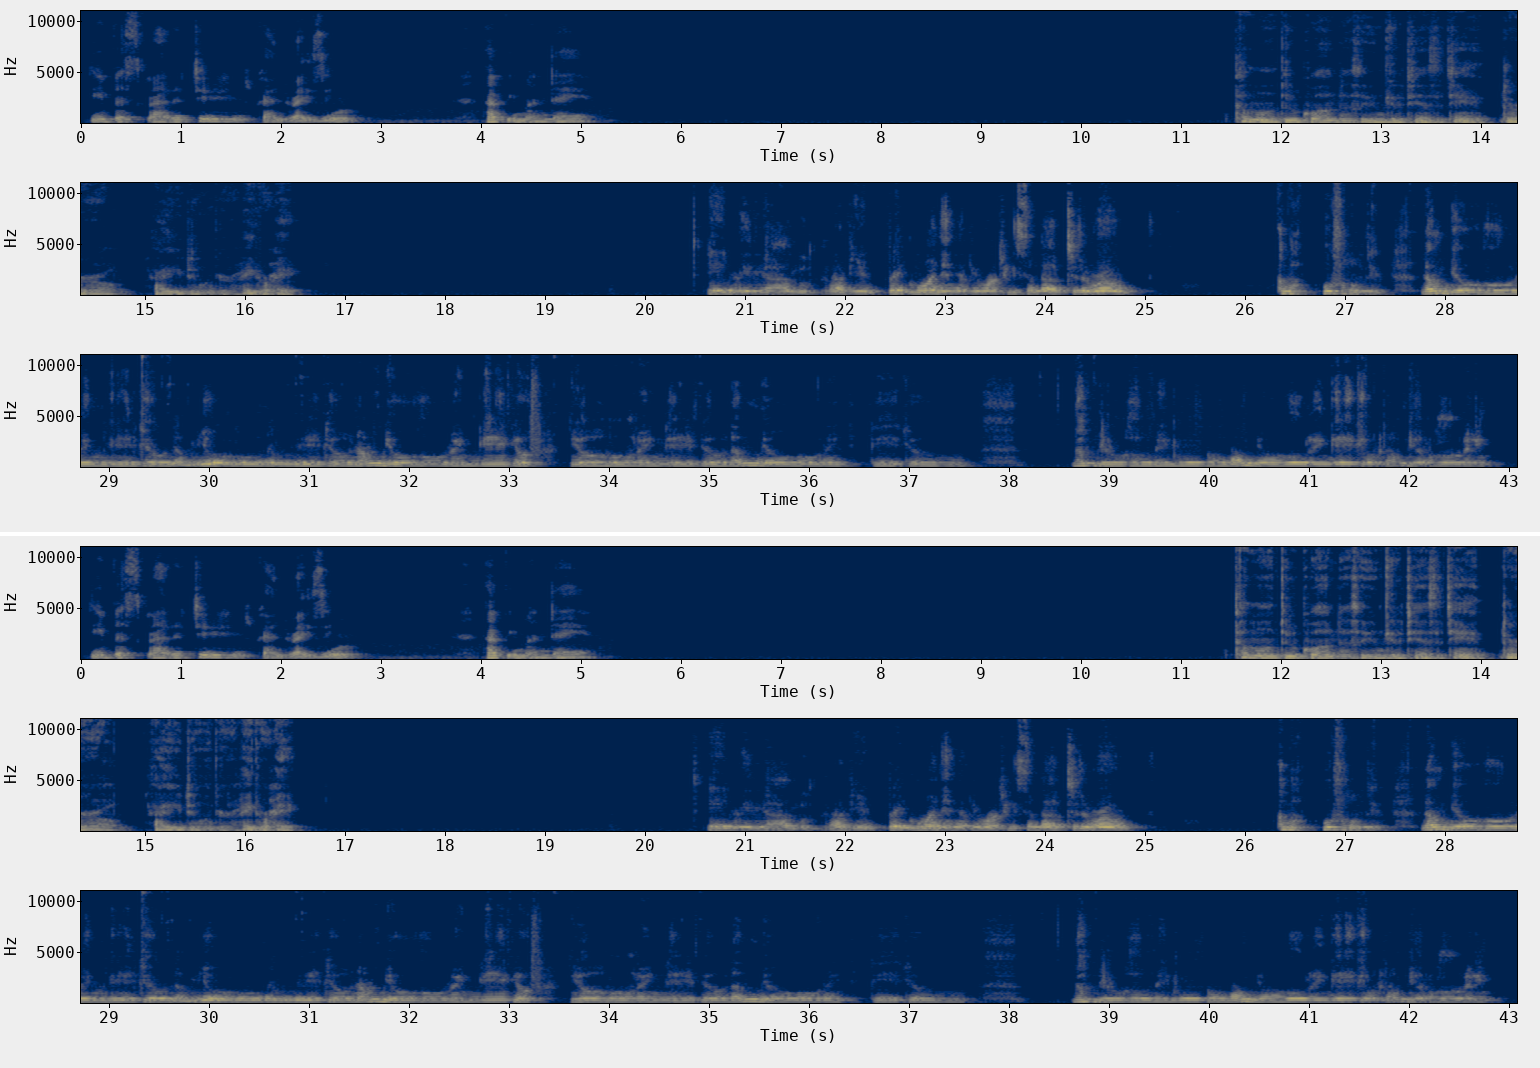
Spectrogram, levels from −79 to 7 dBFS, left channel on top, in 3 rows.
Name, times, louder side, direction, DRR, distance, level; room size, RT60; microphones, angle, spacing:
voice 1, 0.1-2.7 3.8-5.1, right 1 dB, 5° right, 0.6 m, -31 dB
voice 2, 11.5-14.7 15.0-16.5, right 1 dB, 90° right, 2.1 m, -29 dB
voice 3, 20.6-24.8 26.3-36.3 36.6-38.0 38.6-42.8, left 1 dB, 55° left, 2.0 m, -27 dB
8.0 x 6.2 x 2.9 m
head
